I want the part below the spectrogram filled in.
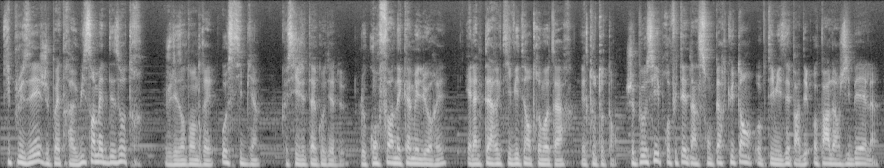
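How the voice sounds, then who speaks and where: A man's voice: fairly low pitch, fast talker, hardly any pauses, warm tone. A man giving scripted, first-person narration as a motorcycle vlogger, in a reflective, conversational manner. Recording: music behind the voice. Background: background music.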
